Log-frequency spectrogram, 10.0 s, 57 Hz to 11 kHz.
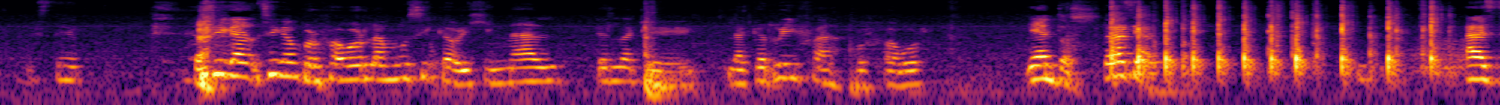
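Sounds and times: people clapping: 0:07.4 - 0:10.0.

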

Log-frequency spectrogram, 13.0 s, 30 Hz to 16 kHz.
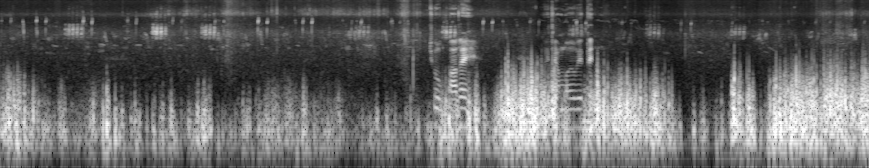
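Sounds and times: insects chirping: 0:00.0 - 0:08.1
wind buffeting microphone: 0:00.0 - 0:13.0.

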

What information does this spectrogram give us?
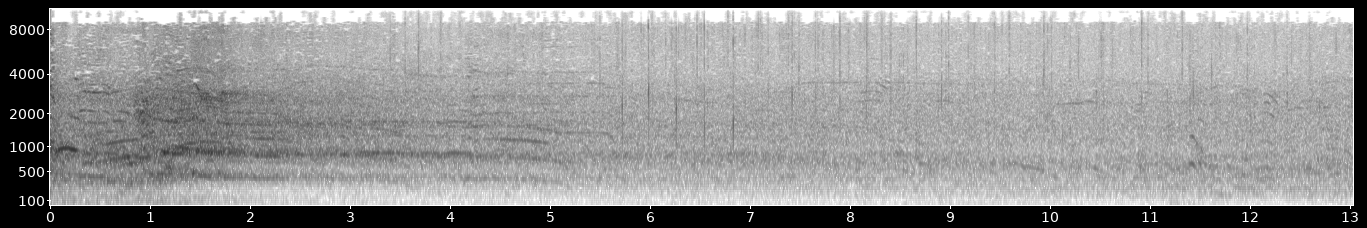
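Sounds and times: crowd chanting: 0:00.0 - 0:08.1
crowd applause: 0:00.0 - 0:13.0
close sharp claps: 0:03.3 - 0:13.0.

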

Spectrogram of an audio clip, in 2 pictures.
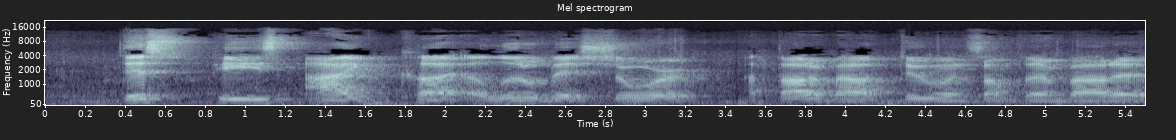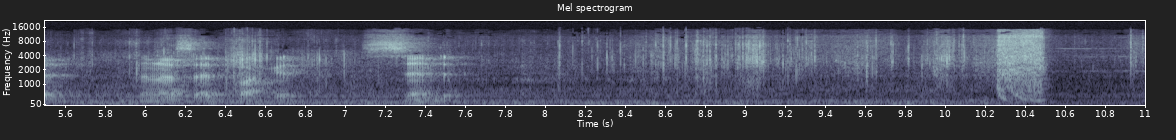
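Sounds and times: rustling of wrap and paper: 0:05.6 - 0:11.0
adhesive tape ripped off roll: 0:08.1 - 0:11.0.

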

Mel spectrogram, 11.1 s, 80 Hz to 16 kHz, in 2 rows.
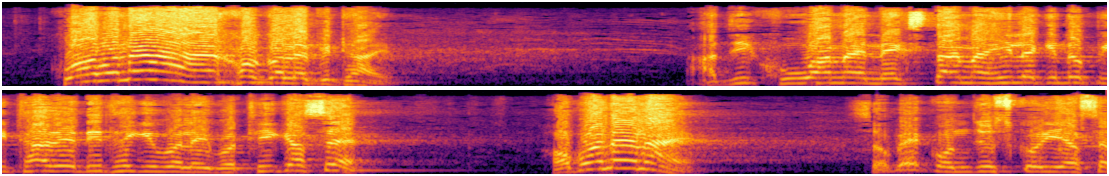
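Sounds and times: man speaking into microphones: 0:00.2 - 0:02.1, 0:03.4 - 0:11.0.

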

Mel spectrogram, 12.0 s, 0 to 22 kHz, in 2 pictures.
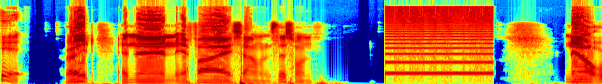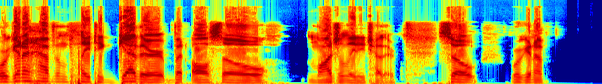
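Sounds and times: buzzy synthesizer note: 0:03.9 - 0:05.0.

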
